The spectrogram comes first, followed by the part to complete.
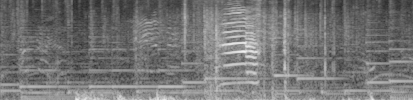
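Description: Background music with a steady melody of held notes. About two seconds in, a loud wavering high-pitched call sounds over it for about half a second.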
